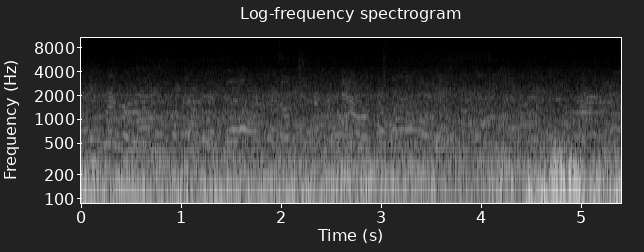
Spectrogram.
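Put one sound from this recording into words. A crowd chatters in the open air.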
